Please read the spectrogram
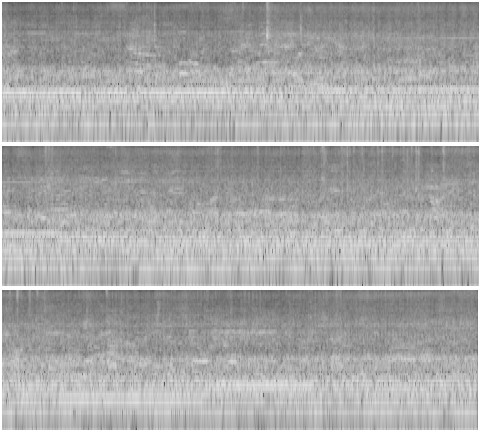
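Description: Bus engine and cabin noise heard from inside a moving bus: a steady low drone. An engine hum holds for the first few seconds, then drops away, and a lower tone rises briefly near the end.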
